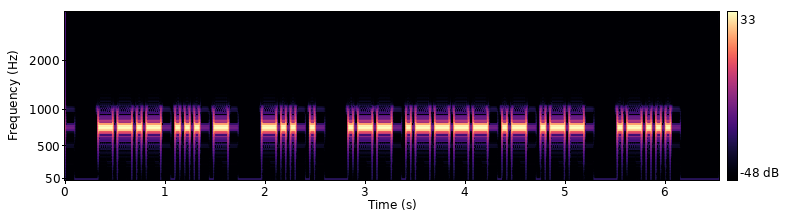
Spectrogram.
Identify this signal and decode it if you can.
Morse code, heard as a keyed tone, about 25 wpm, 750 Hz. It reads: QST DE W1AW <AS>
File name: Archive / 25 WPM / 25WPM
